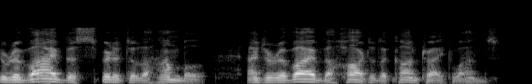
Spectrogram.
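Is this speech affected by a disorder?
No.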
